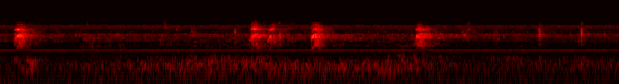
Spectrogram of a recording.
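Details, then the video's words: Vixen, a female red fox, calling to mate at night on a Lolo, Montana webcam: a few loud hoarse screams at irregular intervals, with fainter short yelps between, against constant background hum. "Vixen Mating Calls (Female Fox)"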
